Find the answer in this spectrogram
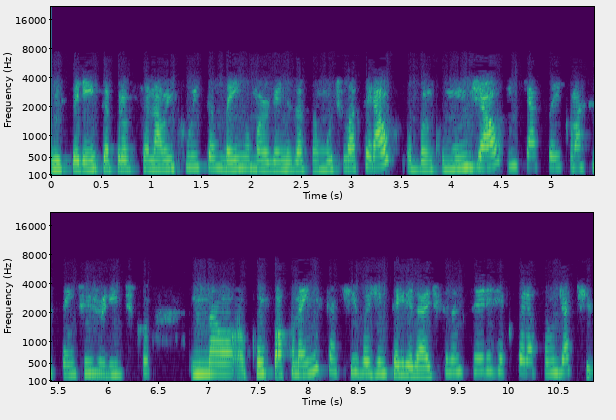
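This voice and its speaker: A high-pitched woman talks with hardly any pauses. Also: ordinary pitch variation, fairly quick pace. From Brazil. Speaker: lawyer. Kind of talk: webinar presentation. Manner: formal.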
